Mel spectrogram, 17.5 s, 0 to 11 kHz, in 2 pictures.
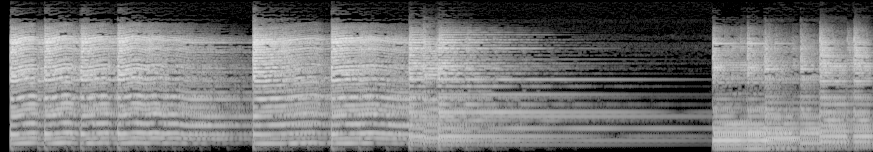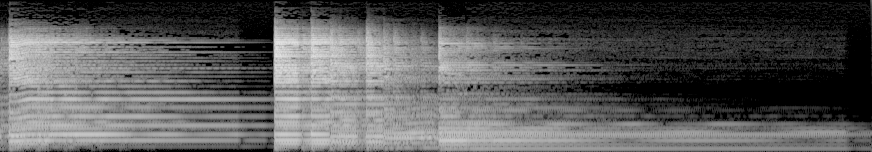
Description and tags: Guitar Solo P101
Processed sequence of lead-guitar in the F-key at 110bpm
